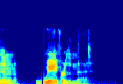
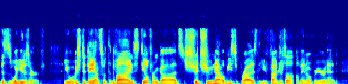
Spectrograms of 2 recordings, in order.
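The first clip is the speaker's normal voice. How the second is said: normal talking voice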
